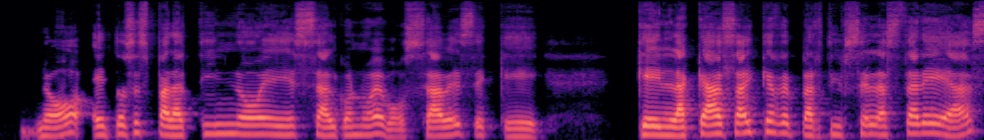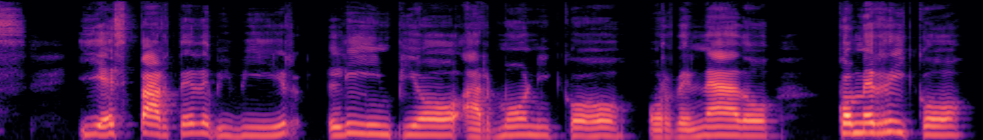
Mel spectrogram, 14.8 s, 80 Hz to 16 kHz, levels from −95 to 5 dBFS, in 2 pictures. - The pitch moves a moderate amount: Yes, average, 3.2 semitones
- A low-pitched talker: No, medium, 185 Hz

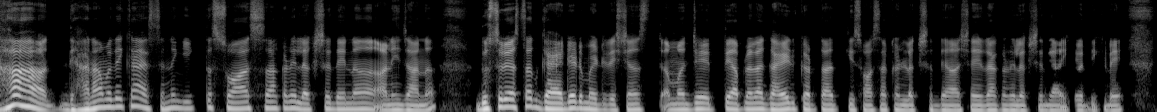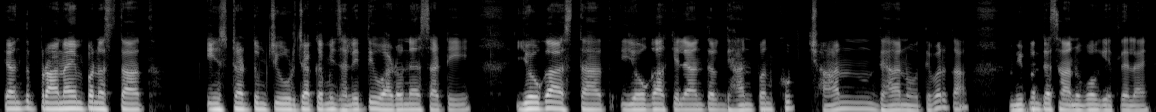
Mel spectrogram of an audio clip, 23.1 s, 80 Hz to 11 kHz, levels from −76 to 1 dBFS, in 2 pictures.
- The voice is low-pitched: Yes, low, 130 Hz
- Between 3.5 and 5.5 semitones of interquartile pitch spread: No, average, 2.9 semitones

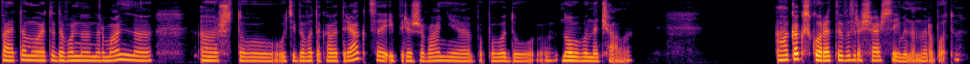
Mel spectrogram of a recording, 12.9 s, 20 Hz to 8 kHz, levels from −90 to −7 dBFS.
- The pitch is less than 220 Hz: Yes, high, 190 Hz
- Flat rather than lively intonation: Yes, narrow, 2.1 semitones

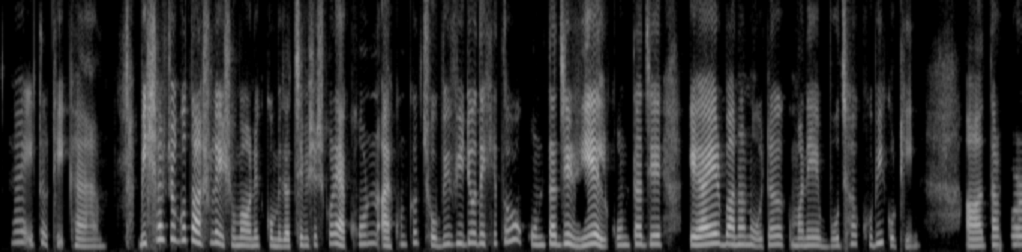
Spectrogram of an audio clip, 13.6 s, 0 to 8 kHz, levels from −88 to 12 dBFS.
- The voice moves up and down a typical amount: Yes, average, 4.0 semitones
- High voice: Yes, very high, 265 Hz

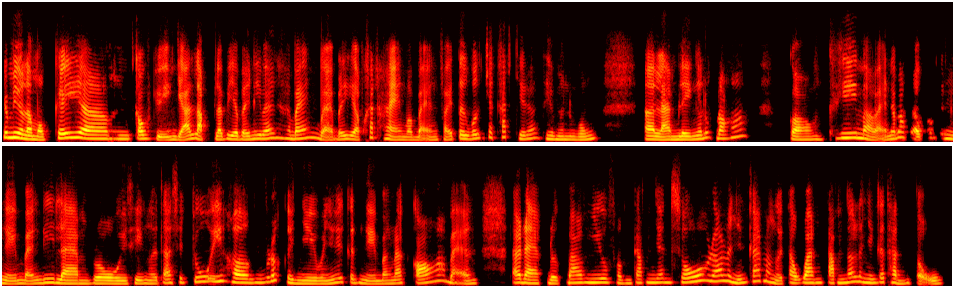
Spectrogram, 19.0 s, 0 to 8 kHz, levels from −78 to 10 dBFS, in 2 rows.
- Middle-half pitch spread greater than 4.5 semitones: Yes, average, 5.3 semitones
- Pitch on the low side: No, high, 210 Hz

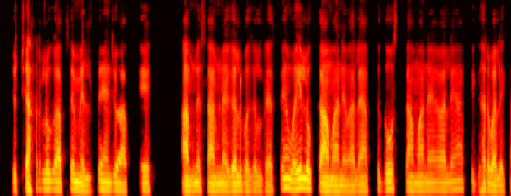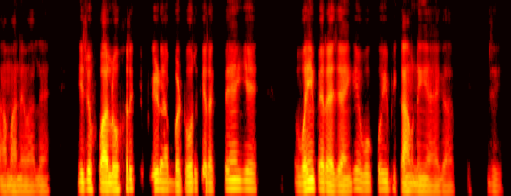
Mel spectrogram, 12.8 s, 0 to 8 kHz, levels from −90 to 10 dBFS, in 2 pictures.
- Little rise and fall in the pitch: No, average, 3.3 semitones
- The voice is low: Yes, low, 110 Hz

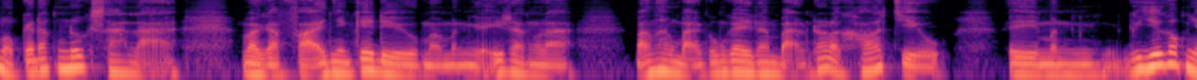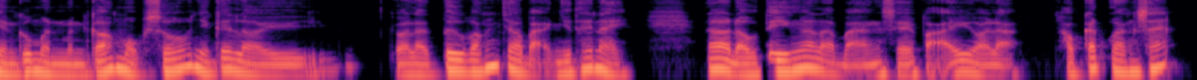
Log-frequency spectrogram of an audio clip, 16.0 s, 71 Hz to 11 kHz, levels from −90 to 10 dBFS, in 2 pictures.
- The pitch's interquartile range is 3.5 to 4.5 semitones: No, average, 5.2 semitones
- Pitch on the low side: Yes, low, 110 Hz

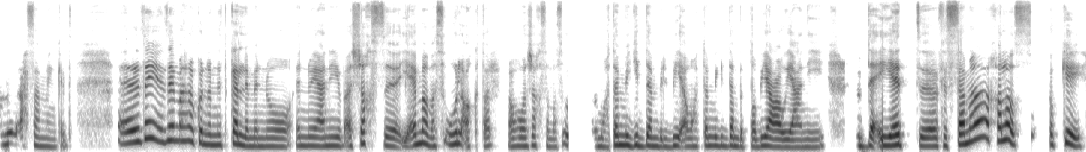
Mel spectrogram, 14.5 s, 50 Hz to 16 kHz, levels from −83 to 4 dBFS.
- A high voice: Yes, high, 210 Hz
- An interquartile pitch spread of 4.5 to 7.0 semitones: No, average, 3.7 semitones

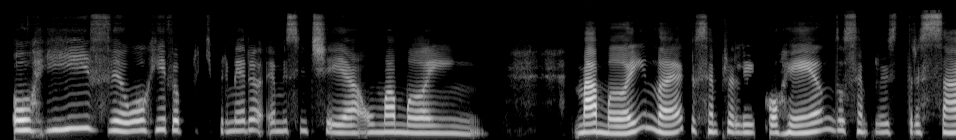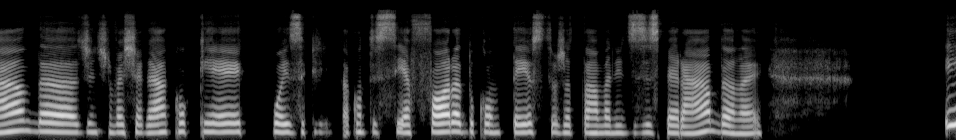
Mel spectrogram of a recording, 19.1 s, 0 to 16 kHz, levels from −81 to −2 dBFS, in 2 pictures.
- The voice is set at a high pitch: Yes, high, 215 Hz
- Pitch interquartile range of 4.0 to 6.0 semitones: No, average, 2.9 semitones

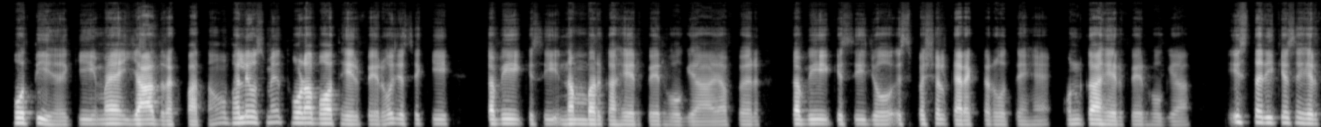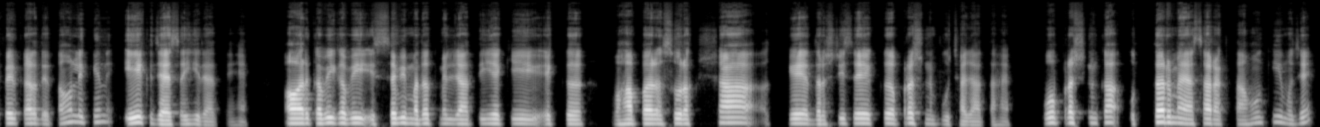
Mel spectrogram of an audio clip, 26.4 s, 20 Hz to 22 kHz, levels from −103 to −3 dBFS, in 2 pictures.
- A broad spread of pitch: No, average, 3.9 semitones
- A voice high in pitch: No, low, 135 Hz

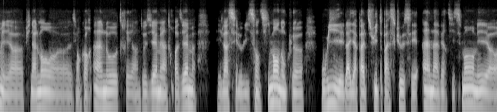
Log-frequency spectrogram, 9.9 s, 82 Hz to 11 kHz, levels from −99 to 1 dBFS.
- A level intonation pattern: Yes, narrow, 1.6 semitones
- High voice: No, low, 100 Hz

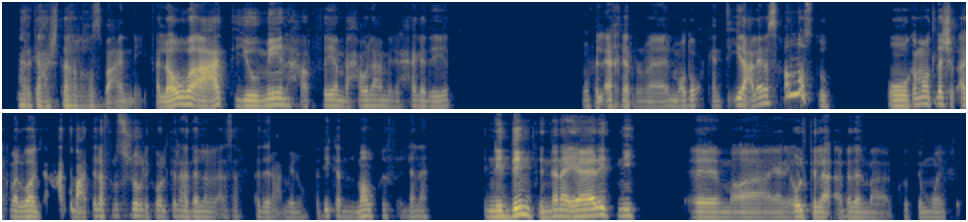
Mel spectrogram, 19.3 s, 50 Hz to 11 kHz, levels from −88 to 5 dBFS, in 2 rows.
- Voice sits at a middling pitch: No, low, 125 Hz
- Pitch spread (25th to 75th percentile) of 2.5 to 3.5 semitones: Yes, average, 3.0 semitones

